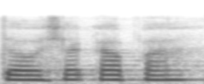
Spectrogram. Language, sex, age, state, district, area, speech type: Goan Konkani, female, 18-30, Goa, Murmgao, urban, spontaneous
